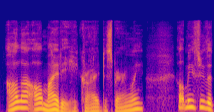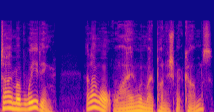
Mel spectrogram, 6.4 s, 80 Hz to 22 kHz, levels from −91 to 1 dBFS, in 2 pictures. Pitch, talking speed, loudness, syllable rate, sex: 125 Hz, 185 wpm, -17 LUFS, 5.9 syllables/s, male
